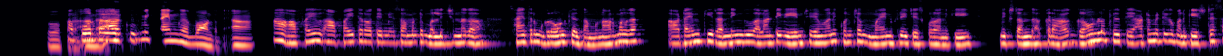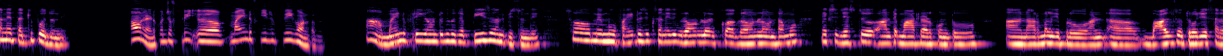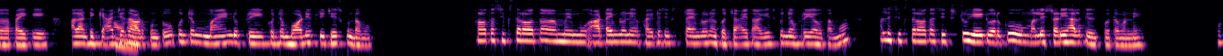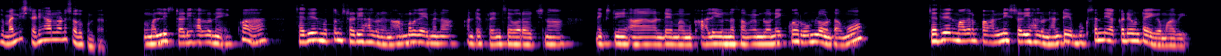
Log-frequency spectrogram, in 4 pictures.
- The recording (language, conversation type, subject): Telugu, podcast, పనిపై దృష్టి నిలబెట్టుకునేందుకు మీరు పాటించే రోజువారీ రొటీన్ ఏమిటి?
- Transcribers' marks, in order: in English: "సూపర్"; in English: "ఫోర్ ఫైవ్"; tapping; in English: "ఫైవ్"; in English: "ఫైవ్"; in English: "నార్మల్‌గా"; in English: "మైండ్ ఫ్రీ"; in English: "నెక్స్ట్"; in English: "ఆటోమేటిక్‌గా"; in English: "ఫ్రీ"; in English: "ఫ్రీ‌గా"; in English: "ఫ్రీగా"; in English: "పీస్‌గా"; in English: "సో"; in English: "ఫైవ్ టు సిక్స్"; in English: "గ్రౌండ్‌లో"; in English: "గ్రౌండ్‌లో"; in English: "నెక్స్ట్ జస్ట్"; in English: "త్రో"; in English: "క్యాచెస్"; in English: "మైండ్ ఫ్రీ"; in English: "బాడీ ఫ్రీ"; in English: "సిక్స్"; in English: "ఫైవ్ టు సిక్స్"; in English: "ఫ్రీ"; in English: "సిక్స్"; in English: "సిక్స్ టు ఎయిట్"; in English: "స్టడీ"; in English: "స్టడీ"; in English: "స్టడీ"; in English: "స్టడీ"; in English: "నార్మల్‌గా"; other background noise; in English: "స్టడీ"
